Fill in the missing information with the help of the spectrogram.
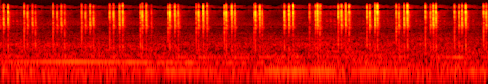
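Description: Long red-painted nails tap and scratch a small pair of hollow black plastic-frame sunglasses with tinted lenses held in the hand. The result is a fast, even run of sharp, bright clicks over a steady low hum.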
